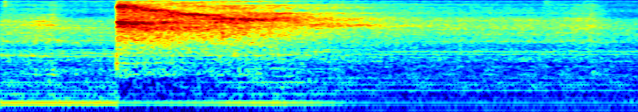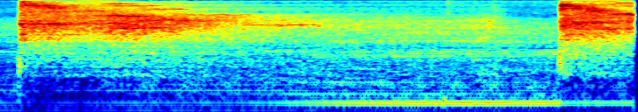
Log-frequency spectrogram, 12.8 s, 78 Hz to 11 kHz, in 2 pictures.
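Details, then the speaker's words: Homemade DIY oxygen concentrator cycling its sieves, compressor with cooling fan, output reading about 96.9: steady compressor hum with a loud hissing valve release about every five and a half seconds. "i'm gonna go into the compressor and this will get it going we're also using a cooling fan next to the compressor [Music] this fan keeps it cool because after several hours of running"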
